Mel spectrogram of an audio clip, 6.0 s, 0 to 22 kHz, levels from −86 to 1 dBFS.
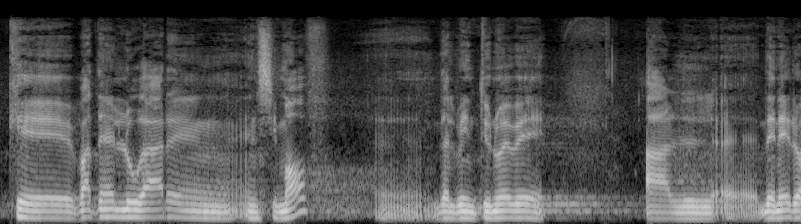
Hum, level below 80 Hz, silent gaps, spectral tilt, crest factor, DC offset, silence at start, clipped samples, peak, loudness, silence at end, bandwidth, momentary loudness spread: none; -60 dBFS; none; -4.5 dB/octave; 16 dB; under 0.1%; 0.05 s; under 0.1%; -6 dBFS; -20 LUFS; 0 s; 16.5 kHz; 16 LU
